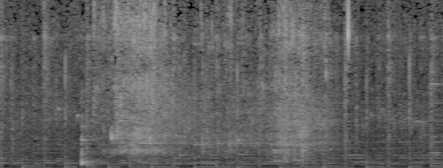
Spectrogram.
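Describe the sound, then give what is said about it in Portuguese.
Milk, the first ingredient for a geladinho, pours steadily into a blender for several seconds, a soft continuous splashing hiss that swells and fades, with background music playing underneath throughout. “Primeiro eu vou colocar o leite.”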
